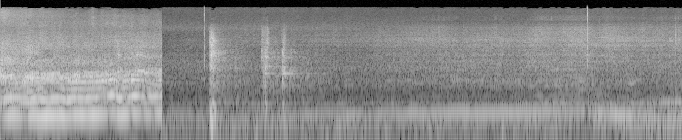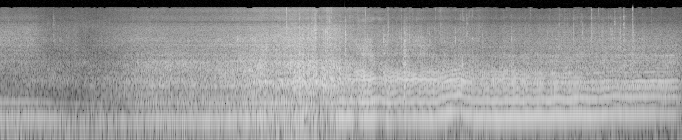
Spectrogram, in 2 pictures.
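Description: A rally car engine roars and revs as the car speeds by.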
